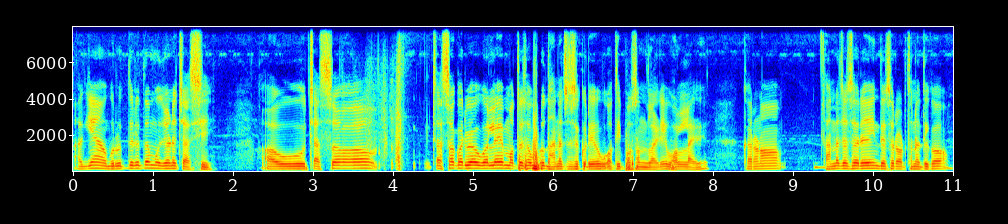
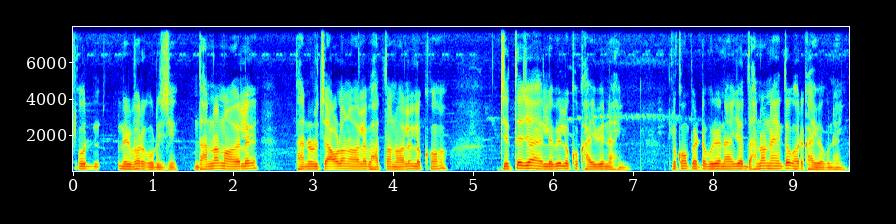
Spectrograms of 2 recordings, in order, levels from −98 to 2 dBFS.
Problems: none marked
